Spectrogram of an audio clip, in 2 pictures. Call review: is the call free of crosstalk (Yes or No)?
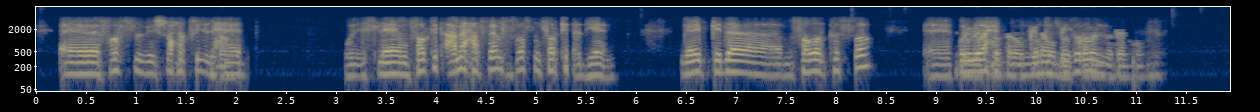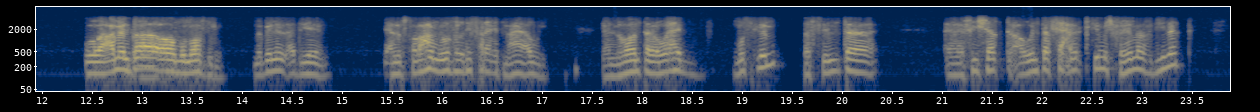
No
